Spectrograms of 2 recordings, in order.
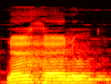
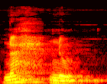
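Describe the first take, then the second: First: An extra vowel is inserted after the h. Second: The h is followed directly by the n. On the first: The speaker calls it wrong. "Jangan dibaca nahanu" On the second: The speaker calls it right. "Jadi kita membacanya nahnu"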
